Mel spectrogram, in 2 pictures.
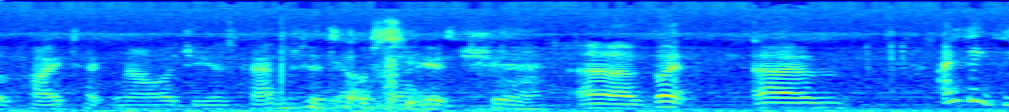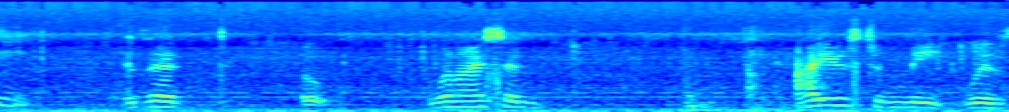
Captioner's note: laughs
